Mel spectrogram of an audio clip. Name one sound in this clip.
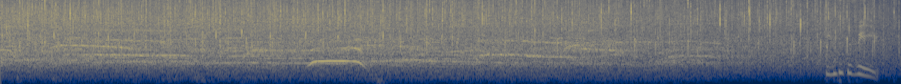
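A large crowd claps and cheers in a big hall.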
